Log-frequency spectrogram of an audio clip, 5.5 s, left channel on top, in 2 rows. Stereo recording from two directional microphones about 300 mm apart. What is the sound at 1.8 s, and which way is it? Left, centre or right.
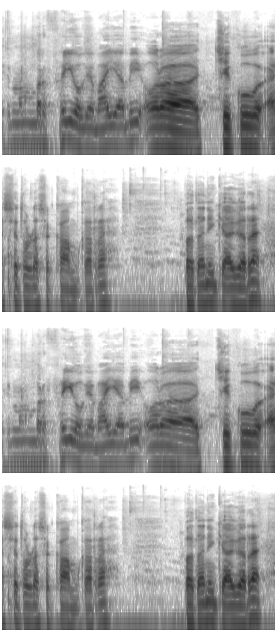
Speech, centre.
